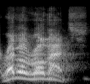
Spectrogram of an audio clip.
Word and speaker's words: Rebel Romance: But, in order to say it, you got to say it like a German. Rebel Romance.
